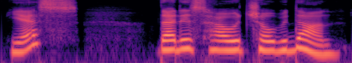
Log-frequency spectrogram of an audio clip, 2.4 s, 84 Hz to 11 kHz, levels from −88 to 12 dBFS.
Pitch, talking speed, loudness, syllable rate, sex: 230 Hz, 205 wpm, -17 LUFS, 4.6 syllables/s, female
